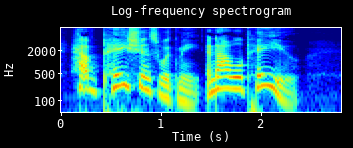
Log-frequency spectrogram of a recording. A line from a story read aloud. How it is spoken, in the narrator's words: the poor slave cried out to his master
